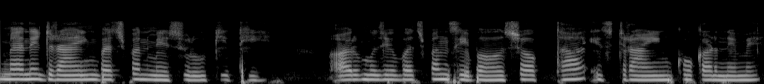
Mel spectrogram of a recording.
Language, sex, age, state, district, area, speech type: Urdu, female, 18-30, Bihar, Madhubani, rural, spontaneous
